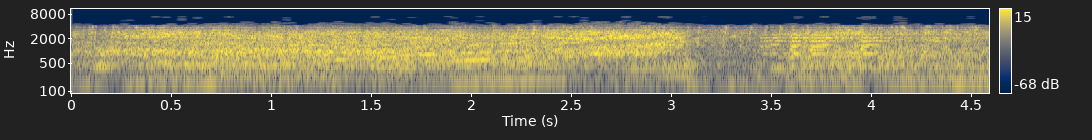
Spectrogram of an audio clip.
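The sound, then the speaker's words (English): A car pulls off the highway, its engine and tires making a loud, steady roar with a hint of skidding; the noise briefly dips before surging again. No one speaks. “Hey, there's a car coming. It's pulling off the highway.”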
